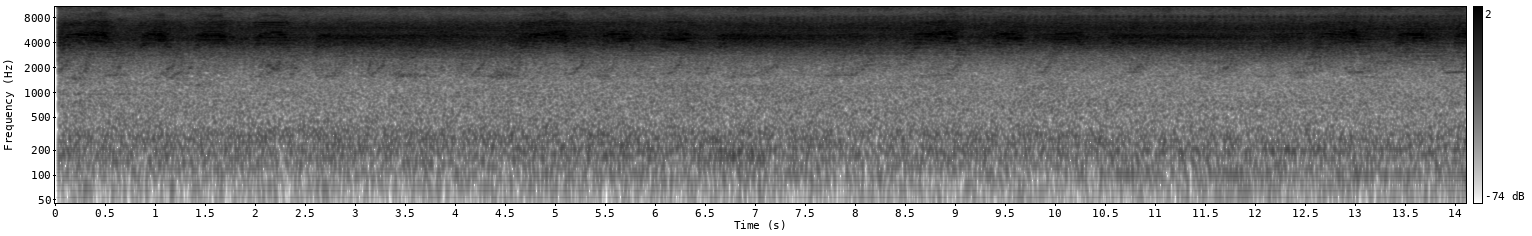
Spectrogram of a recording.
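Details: Big summer chorus of Japanese cicadas, semishigure, in Japan: a dense, continuous high-pitched buzzing drone with slight surges in loudness and faint rising chirps beneath.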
